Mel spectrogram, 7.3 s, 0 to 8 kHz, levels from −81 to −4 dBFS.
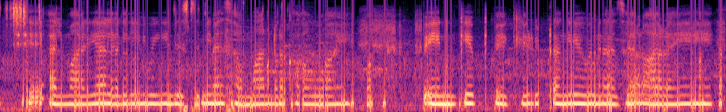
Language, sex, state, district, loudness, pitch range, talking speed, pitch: Hindi, male, Madhya Pradesh, Dhar, -12 LUFS, 220-235 Hz, 140 wpm, 230 Hz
